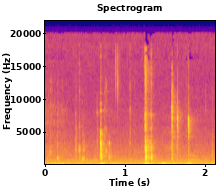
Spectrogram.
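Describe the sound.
Keyboard typing as a player enters a dice roll during a tabletop role-playing game session: a few short, faint clicking keystrokes in an uneven rhythm, with no one talking.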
